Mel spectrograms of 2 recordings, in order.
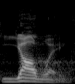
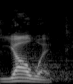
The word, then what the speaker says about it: Yahweh: sometimes pronounced Yahweh. If you look at the original Hebrew consonants, YHWH, uh, this, some think it's pronounced Yahweh.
